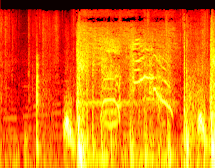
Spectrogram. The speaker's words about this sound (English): Hey, there's the Wilhelm scream.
